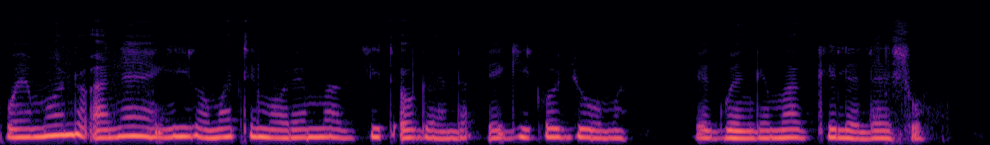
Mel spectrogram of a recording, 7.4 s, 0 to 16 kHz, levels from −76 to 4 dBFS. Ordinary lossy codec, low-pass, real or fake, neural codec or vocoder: none; 14.4 kHz; fake; vocoder, 44.1 kHz, 128 mel bands every 256 samples, BigVGAN v2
